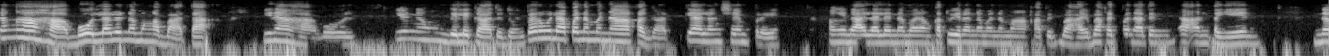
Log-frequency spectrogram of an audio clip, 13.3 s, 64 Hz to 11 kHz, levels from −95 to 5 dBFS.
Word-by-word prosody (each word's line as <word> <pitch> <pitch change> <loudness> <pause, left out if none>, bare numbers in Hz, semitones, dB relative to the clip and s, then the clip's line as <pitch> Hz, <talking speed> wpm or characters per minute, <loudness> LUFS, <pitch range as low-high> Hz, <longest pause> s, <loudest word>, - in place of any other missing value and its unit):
nanghahabol 265 - +5
lalo 270 +3 +3
na 280 - 0
mga 255 -3 -2
bata, 190 -1 +1 0.5
hinahabol. 190 -8 -2 0.5
Yun 320 0 -3
yung 285 -1 -6
delikado 225 -5 +2
don, 190 +1 -9
pero 305 +3 +3
wala 315 -2 +6
pa 300 0 +2
naman 290 -1 -1
nakakagat 230 -9 +2 0.2
kaya 265 -2 +4
lang 245 -1 -3
siyempre, 230 -8 -7 0.5
ang 235 - -4
inaalala 225 -1 +3
naman 220 -1 -2
ang - - -11
katwiran 230 0 -1
naman 215 -1 -7
ng 205 - -7
mga 200 -1 -4
kapitbahay 195 -1 -3
bakit 235 -1 -1
pa 245 -1 -7
natin 220 0 -2
aantayin 205 - -2 0.5
na 245 +2 +3
225 Hz, 145 wpm, -22 LUFS, 200-255 Hz, 0.5 s, wala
